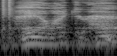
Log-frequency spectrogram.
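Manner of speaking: very hushed, secretive whisper. Speaker retelling how people leaned in close to praise the speaker's hat, whispering. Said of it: "why are you whispering it?".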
